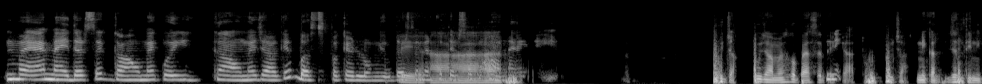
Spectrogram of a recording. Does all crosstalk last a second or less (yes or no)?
no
